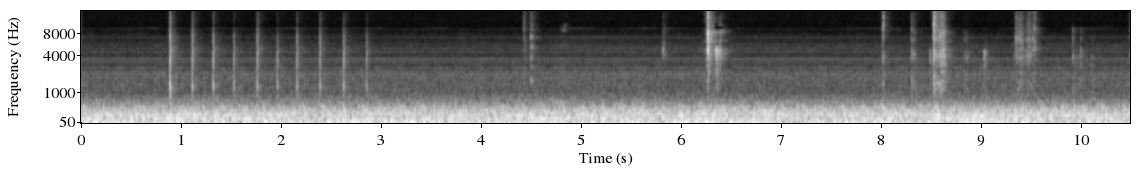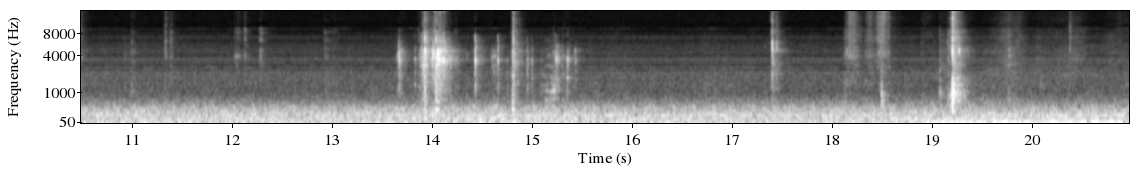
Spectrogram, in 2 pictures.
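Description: Small clicks and taps of plastic nail-swatch sticks and polish bottles being handled, with a quick run of light ticks a second or so in, a louder clatter about two-thirds of the way through and a sharp click near the end.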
